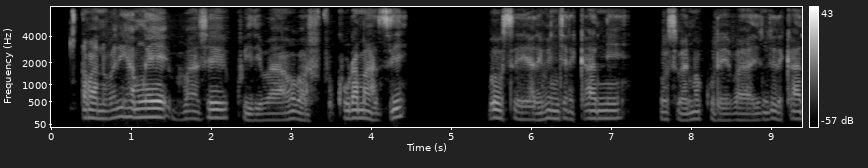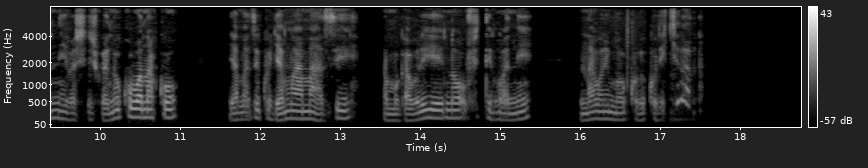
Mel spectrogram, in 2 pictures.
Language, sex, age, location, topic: Kinyarwanda, female, 36-49, Kigali, health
